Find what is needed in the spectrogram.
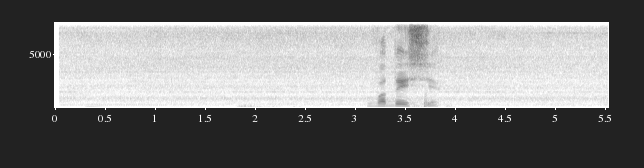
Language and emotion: Russian, neutral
